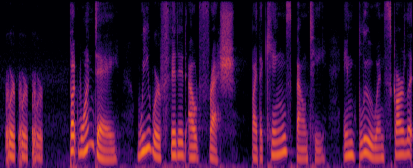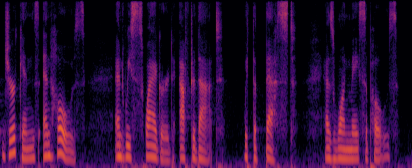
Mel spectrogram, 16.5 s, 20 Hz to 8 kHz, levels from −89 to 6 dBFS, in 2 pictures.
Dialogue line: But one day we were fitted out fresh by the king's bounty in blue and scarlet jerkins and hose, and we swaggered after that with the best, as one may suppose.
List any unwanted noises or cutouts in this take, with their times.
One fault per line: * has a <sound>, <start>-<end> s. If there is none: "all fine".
* has a laugh, 0.1-0.9 s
